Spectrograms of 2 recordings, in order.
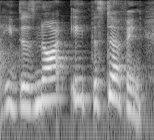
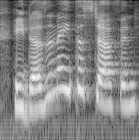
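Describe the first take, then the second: First: "not" split off and punched; stress on not. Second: Said in the usual way. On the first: Shown as a demonstration. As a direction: lean hard on "not" to reassure viewers. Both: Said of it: "Y'all don't freak out".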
